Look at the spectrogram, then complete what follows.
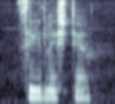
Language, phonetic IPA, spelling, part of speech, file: Czech, [ˈsiːdlɪʃcɛ], sídliště, noun, Cs-sídliště.ogg
- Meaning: housing estate, council estate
